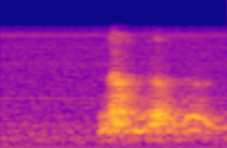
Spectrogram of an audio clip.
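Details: A pug facing off with a tiger gives a single short, harsh bark with a strained, wavering tail, rising sharply out of a quiet background.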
